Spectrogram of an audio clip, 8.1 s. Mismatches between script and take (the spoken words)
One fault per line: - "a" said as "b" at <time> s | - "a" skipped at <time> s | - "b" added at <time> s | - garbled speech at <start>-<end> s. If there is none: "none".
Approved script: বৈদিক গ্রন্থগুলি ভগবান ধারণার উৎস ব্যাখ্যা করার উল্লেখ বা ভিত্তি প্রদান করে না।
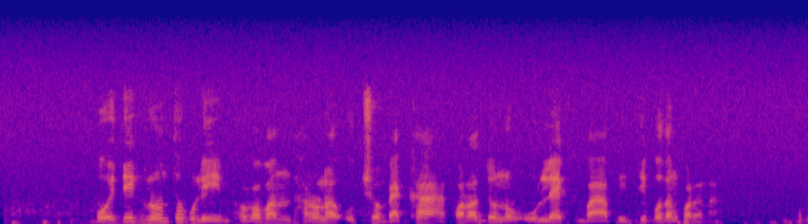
- "জন্য" added at 4.8 s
